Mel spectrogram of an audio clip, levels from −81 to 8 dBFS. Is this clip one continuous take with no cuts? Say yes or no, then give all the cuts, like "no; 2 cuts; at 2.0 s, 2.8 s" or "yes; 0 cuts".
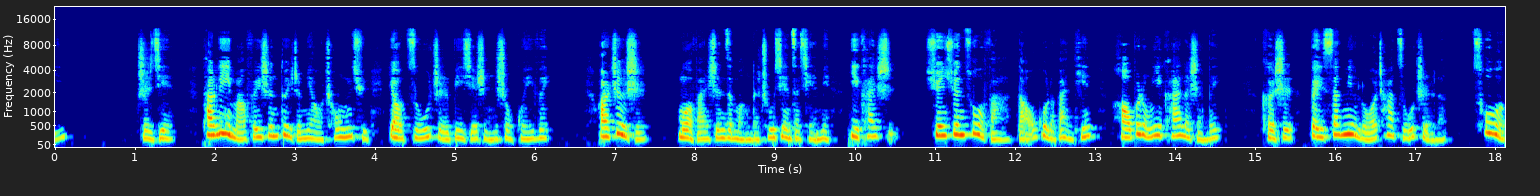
no; 1 cut; at 9.9 s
